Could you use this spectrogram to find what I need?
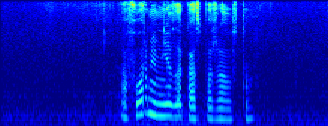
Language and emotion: Russian, neutral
